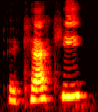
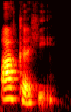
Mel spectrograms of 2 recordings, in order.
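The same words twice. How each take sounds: First: "Akeki" with a hard k in the last syllable, rising in doubt; mistaken pronunciation. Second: "Akehi" with a breathed h before the final ee; corrected pronunciation. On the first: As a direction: sound out "Akeki" with a k, as a higher-pitched question. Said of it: "No, no, that's an H". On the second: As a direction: say "Akehi" with h for k, falling at the end. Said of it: "Yeah, that sounds right". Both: Shown as a demonstration.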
